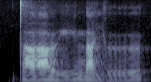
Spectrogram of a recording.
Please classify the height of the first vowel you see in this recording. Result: low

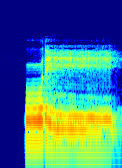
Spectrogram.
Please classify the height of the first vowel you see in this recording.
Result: high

